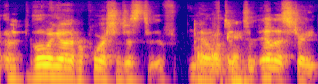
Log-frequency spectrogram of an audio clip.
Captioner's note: laugh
